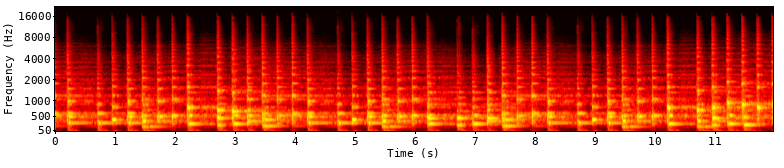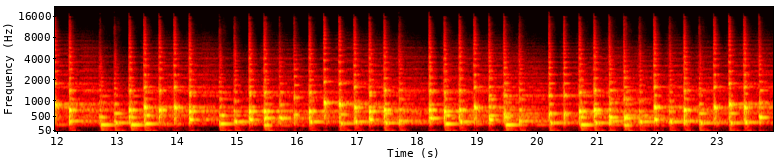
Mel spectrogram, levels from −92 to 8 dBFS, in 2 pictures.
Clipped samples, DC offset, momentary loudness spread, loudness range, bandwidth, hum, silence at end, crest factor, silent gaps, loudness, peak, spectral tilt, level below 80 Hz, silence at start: under 0.1%; under 0.1%; 7 LU; 3 LU; 17 kHz; none; 0 s; 20 dB; none; -22 LUFS; -2 dBFS; -4.5 dB/octave; -52 dBFS; 0 s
